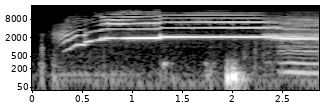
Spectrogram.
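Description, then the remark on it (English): A single long elk bugle: a high, whistling tone rises steeply, holds a piercing sustained note, then slides slightly, with faint low grunting underneath near the end. “That's an elk.”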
